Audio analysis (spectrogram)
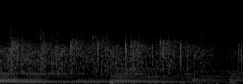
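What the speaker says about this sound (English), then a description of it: "Y'all give Sarah a round of applause." A church congregation applauds during a Sunday service, a faint wash of clapping over a steady low hum, brief and somewhat distant.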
